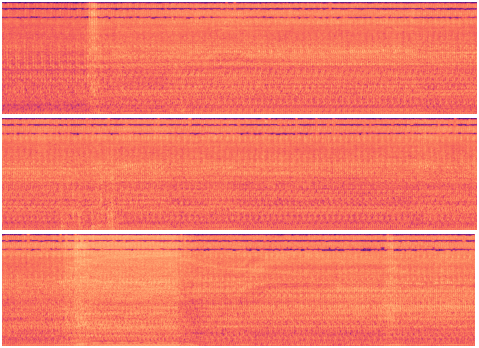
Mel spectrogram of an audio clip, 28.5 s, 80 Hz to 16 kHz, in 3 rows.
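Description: New Holland TN75 tractor's diesel engine running steadily just after a start, while the front loader is raised. About 20 seconds in it runs louder for roughly two seconds, then settles back.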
